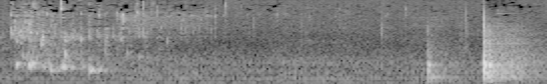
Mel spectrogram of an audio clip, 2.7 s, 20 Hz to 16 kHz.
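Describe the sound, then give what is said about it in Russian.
A short burst of liquid splashing into a glass standing on a weighing scale, 140 grams being poured, then near-silence, followed by two sharp knocks close together near the end. No one speaks. “Дальше наливаем в эту тару жидкость”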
